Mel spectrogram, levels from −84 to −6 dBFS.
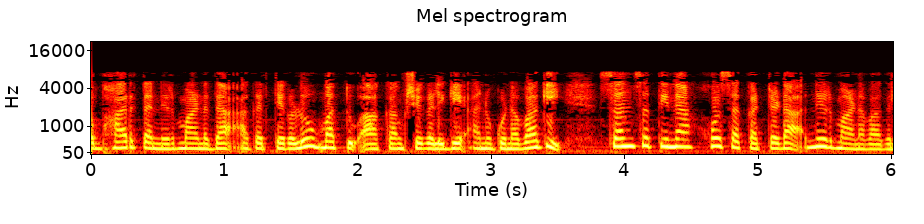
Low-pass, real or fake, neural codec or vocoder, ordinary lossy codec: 7.2 kHz; real; none; none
